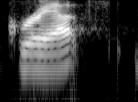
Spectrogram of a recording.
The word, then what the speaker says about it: Gratz: It's Gratz, G-R-A-T as in Tom, Z as in zebra, hyphen Pearson.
